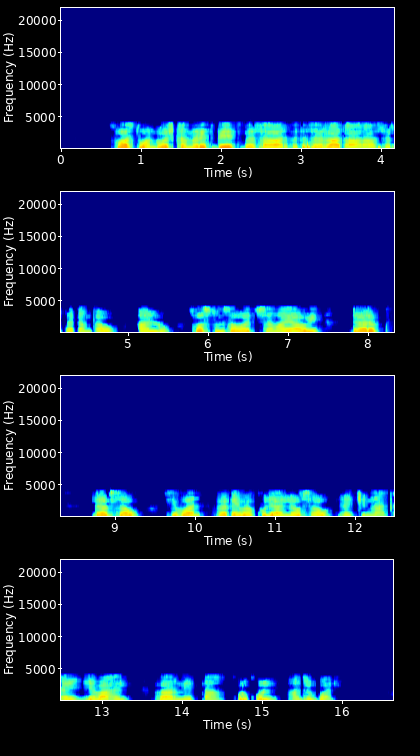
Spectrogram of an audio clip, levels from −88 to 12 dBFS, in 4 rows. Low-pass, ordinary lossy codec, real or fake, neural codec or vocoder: 7.2 kHz; AAC, 16 kbps; real; none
